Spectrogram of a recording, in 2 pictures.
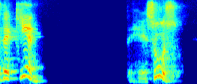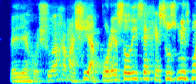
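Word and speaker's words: יהושע המשיח: De Jesucristo, de Yehoshua HaMashiach. Se manifestó, se dejó ver. Jesús no se pronuncia así. Yehoshua HaMashiach.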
